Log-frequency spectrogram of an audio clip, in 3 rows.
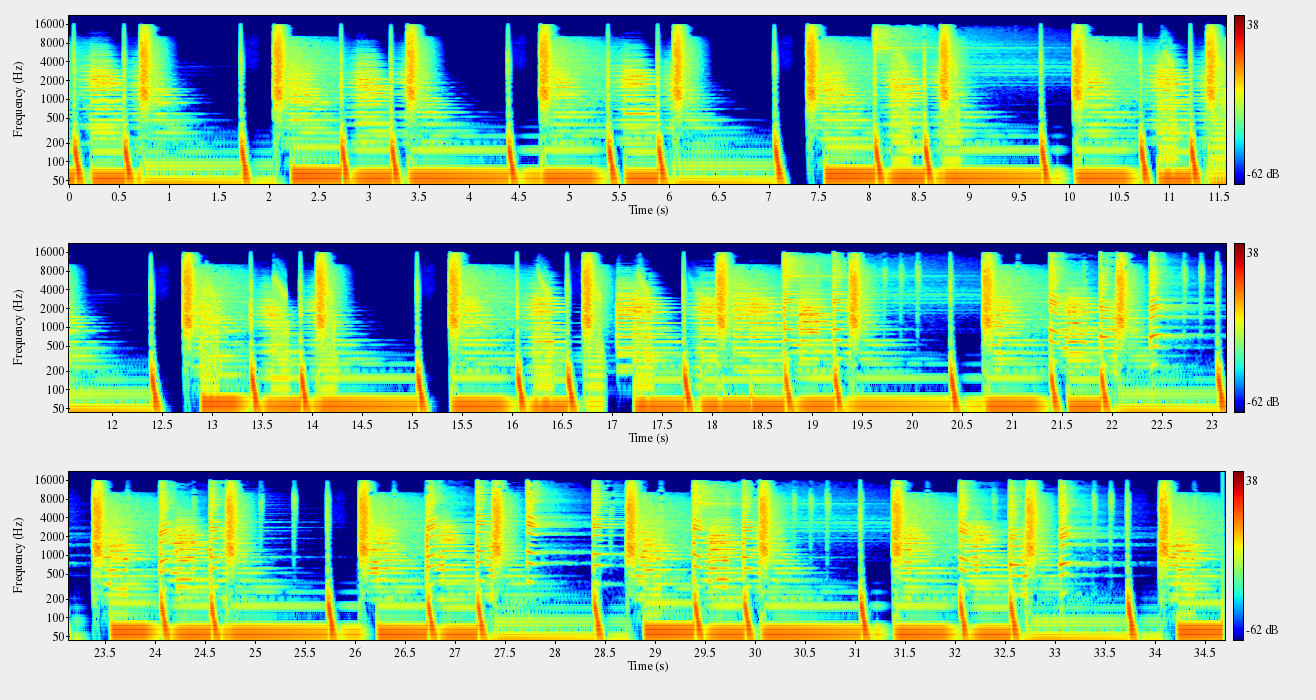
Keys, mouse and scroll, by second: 0.1 ctrl+z, 1.7 click, 5.3 ctrl+j, 5.6-6.3 typing, 6.4 click, 8.4 ctrl+z, 11.4 z, 12.0 ctrl+alt+shift+e, 14.7 ctrl+Num_Lock, 14.9 ctrl+j, 15.4 click, 18.8-19.4 alt+scroll up 2, 19.9 alt+scroll down 3, 20.8 t, 21.5 right click, 23.1 click, 26.8 scroll down 1, 27.4-27.8 alt+scroll down 2, 28.6 click, 31.3-31.8 scroll up 2, 32.2-33.0 scroll down 3, 34.4 click.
